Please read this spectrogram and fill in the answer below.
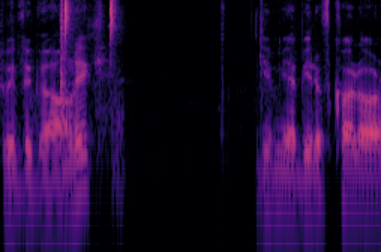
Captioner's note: gas stove clicks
